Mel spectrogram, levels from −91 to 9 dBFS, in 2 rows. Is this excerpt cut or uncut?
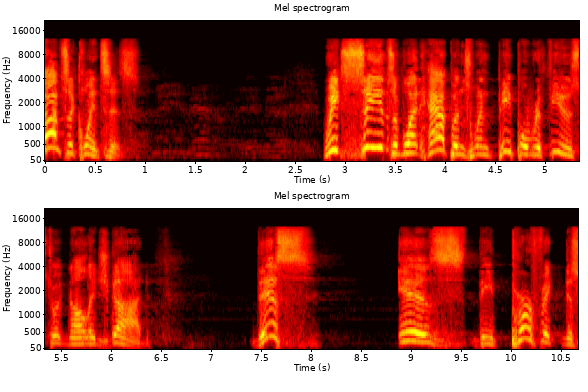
cut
